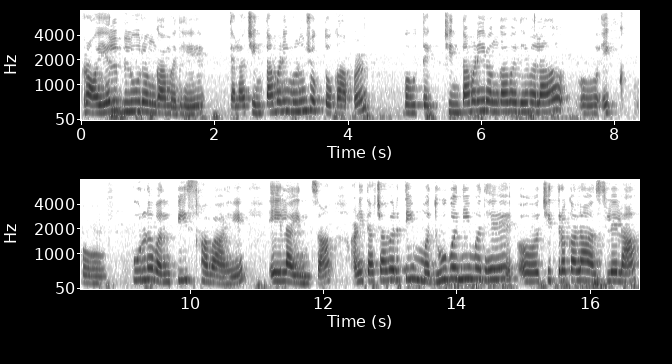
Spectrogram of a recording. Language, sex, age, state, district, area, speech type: Marathi, female, 45-60, Maharashtra, Pune, urban, spontaneous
